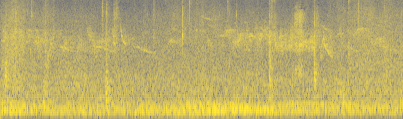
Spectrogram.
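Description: Faint birdsong: short chirping calls, several gliding downward in pitch, over quiet outdoor ambience with a few soft clicks.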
